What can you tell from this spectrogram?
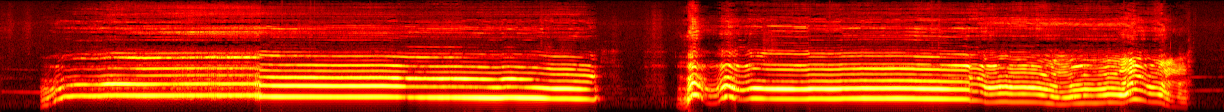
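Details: Mandy, a pet dog, howling along with a fire alarm: two long, loud, drawn-out howls split by a short pause, the first held steady, the second wavering and dipping up and down near its end.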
